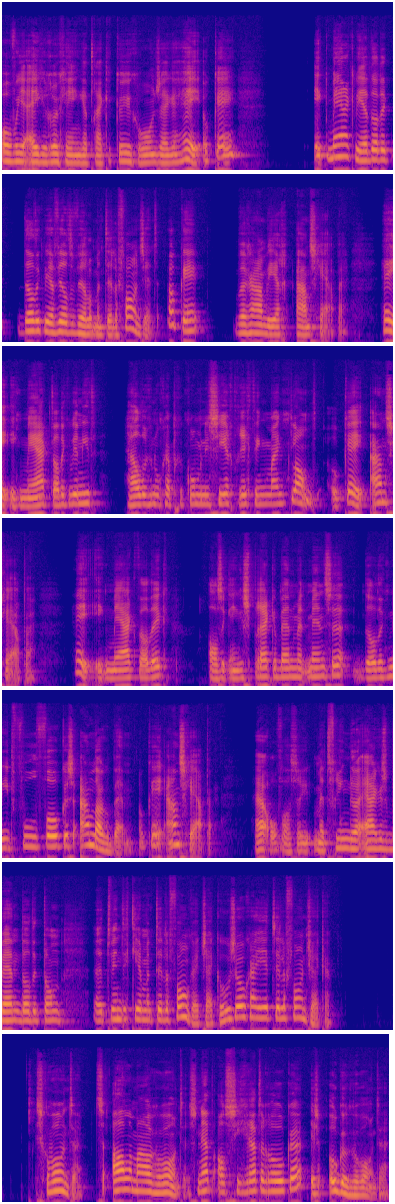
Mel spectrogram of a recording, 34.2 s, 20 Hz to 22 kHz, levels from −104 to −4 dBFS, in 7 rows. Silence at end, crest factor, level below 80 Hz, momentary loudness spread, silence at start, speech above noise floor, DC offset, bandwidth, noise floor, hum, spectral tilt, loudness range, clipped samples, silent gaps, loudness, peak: 0 s; 20 dB; -72 dBFS; 10 LU; 0 s; over 53 dB; under 0.1%; 16.5 kHz; under -90 dBFS; none; -5 dB/octave; 4 LU; under 0.1%; none; -37 LUFS; -18 dBFS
